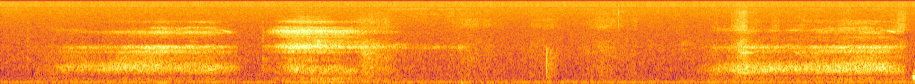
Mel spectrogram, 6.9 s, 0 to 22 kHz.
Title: Snoring bear part 2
